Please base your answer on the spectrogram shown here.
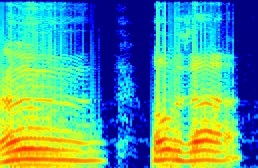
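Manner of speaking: groggy, very slow drawl with drawn-out ah. Recapping a game, the speaker voices Marcel waking to a noise: imitating half-asleep Marcel. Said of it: "Marcel's half asleep going".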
